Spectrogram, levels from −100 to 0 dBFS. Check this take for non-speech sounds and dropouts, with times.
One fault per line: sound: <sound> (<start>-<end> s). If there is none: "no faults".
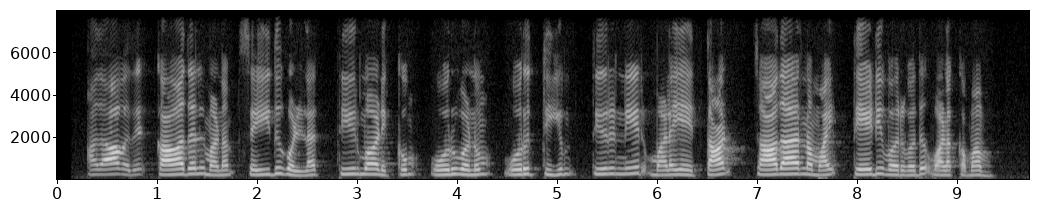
no faults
